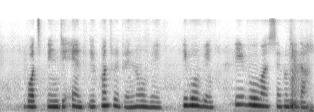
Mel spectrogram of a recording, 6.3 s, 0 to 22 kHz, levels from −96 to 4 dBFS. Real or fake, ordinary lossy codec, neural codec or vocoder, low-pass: fake; MP3, 96 kbps; codec, 24 kHz, 0.5 kbps, DualCodec; 10.8 kHz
